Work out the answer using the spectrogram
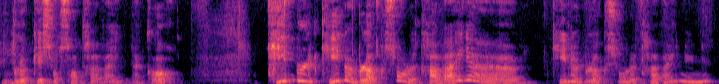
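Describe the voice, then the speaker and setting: A woman's voice: mid-range voice, very animated, measured pace, warm tone. A woman with a Lorraine accent giving a tarot card reading, musing aloud with trailing asides and frequent tags. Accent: Lorraine French.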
